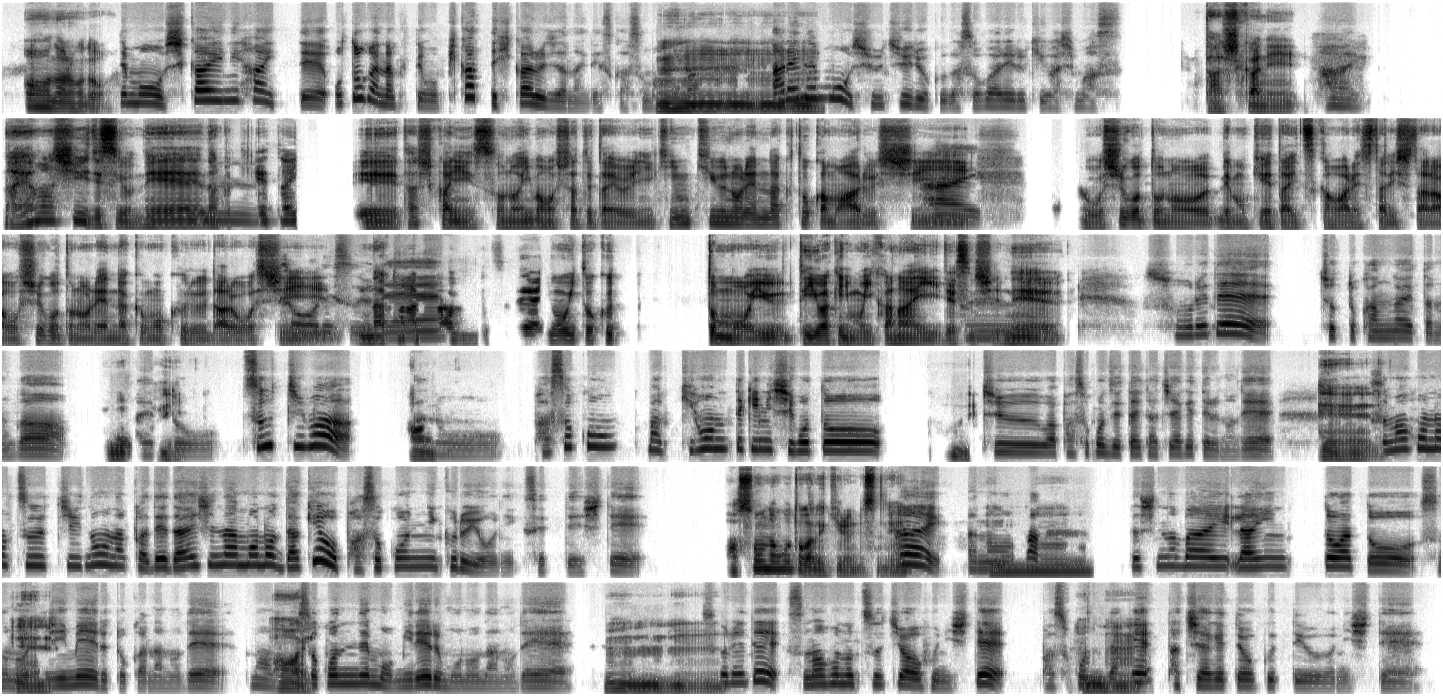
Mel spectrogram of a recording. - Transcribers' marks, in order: other noise; other background noise; tapping
- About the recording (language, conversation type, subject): Japanese, podcast, スマホは集中力にどのような影響を与えますか？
